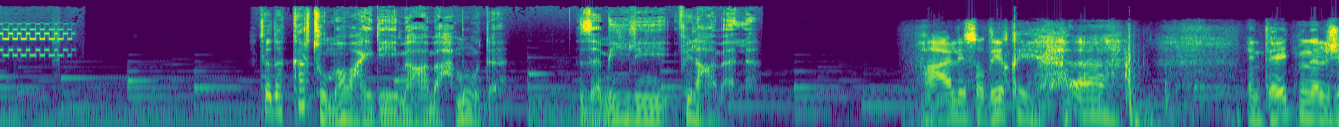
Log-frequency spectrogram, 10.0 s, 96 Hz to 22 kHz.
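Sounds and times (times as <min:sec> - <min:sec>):
phone ringtone behind a locked door: 0:00.0 - 0:00.7
speech: 0:02.0 - 0:05.8, 0:06.9 - 0:10.0.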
